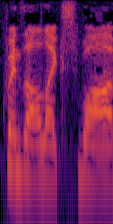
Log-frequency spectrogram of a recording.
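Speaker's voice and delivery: normal talking voice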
